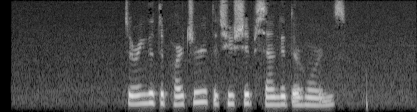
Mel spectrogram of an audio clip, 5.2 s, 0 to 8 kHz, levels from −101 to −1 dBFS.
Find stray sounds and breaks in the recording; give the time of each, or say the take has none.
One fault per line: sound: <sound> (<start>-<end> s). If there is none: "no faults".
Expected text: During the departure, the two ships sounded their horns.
no faults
